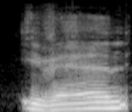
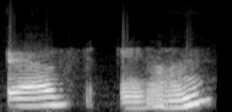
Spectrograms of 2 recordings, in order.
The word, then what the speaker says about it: Ivan: Shealy, we have Ivan in Pennsylvania. Am I saying that right? Yes, pretty close. It's Ev-Ann. Ev-Ann. Okay, well, that's how it's spelled.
